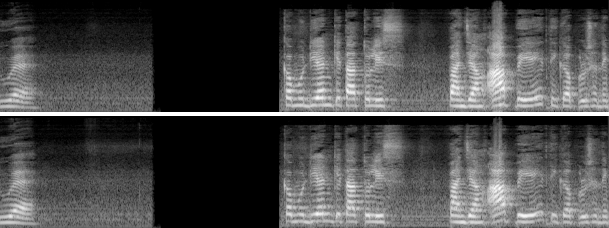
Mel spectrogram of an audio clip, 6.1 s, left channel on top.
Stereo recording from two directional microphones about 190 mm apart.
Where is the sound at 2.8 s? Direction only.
40° left (ahead or behind).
